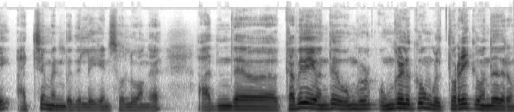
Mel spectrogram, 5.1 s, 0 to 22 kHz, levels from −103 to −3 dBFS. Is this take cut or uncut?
uncut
